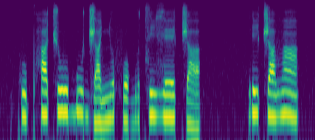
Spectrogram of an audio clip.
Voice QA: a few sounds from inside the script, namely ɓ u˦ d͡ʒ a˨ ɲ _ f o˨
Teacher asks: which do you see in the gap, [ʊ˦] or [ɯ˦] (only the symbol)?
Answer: ʊ˦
